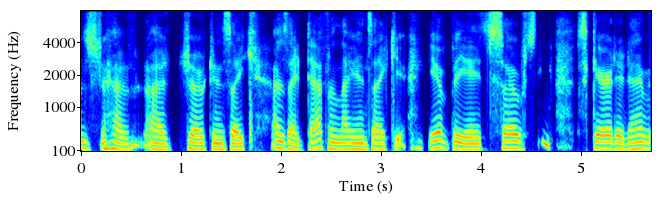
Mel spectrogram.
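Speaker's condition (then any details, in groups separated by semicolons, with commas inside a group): Cerebral palsy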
